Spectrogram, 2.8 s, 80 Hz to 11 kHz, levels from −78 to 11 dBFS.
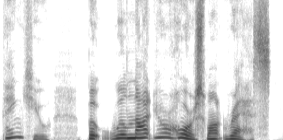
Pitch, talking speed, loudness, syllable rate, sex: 240 Hz, 190 wpm, -16 LUFS, 4.3 syllables/s, female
